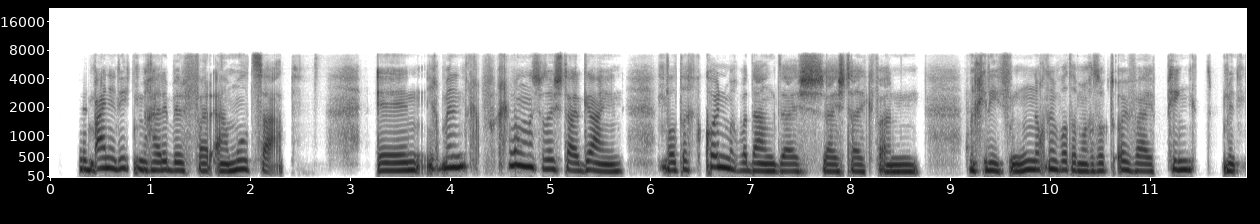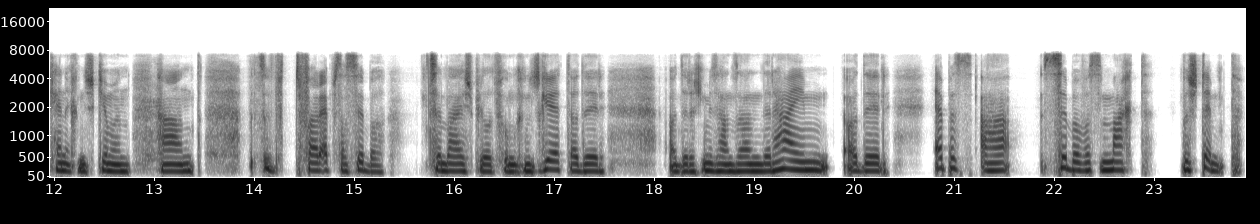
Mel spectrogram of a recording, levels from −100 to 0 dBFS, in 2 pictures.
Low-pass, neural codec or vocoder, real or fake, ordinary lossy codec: 7.2 kHz; none; real; Opus, 64 kbps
